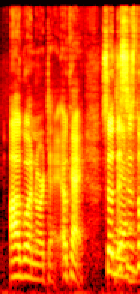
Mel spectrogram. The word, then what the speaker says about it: Agua Norte: you say it I want it to be pronounced properly AUA Norte AUA Norte okay so this is the one I'm looking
